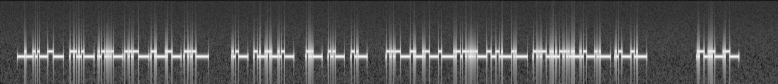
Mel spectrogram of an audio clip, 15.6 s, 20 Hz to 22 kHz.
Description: TTY/TDD text telephone tones (45.45 baud Baudot), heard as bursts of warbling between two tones, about 400 Hz shift, 1600 Hz centre. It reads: IT WAS THE MANDARIN THEME SONG OF JAPANESE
